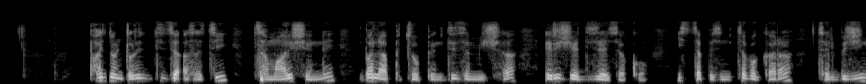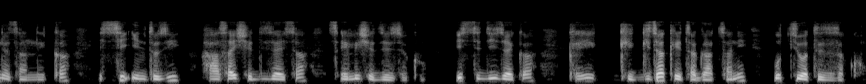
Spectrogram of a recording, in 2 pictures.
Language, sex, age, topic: Gamo, male, 25-35, government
